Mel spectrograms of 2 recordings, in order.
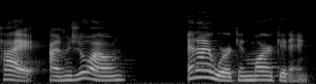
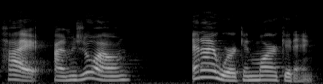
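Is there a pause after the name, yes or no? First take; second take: yes; yes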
